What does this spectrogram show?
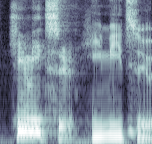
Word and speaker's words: Himitsu: Himitsu, is that how you say it? Himitsu, a secret storage system.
